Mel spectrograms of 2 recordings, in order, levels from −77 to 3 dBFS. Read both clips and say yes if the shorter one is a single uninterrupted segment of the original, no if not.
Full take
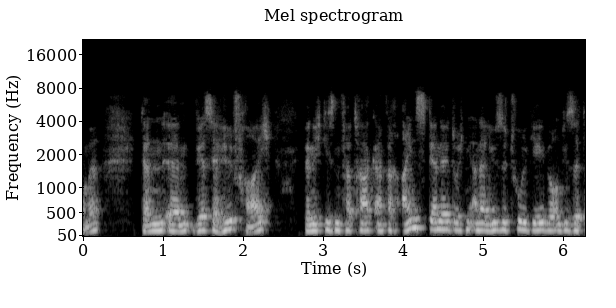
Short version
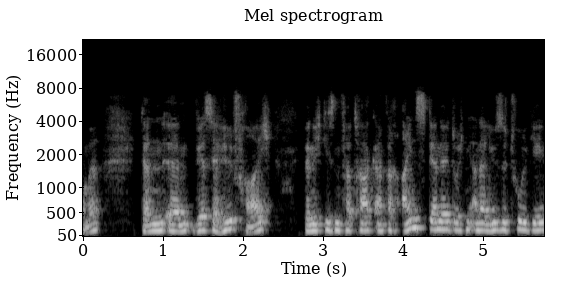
yes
